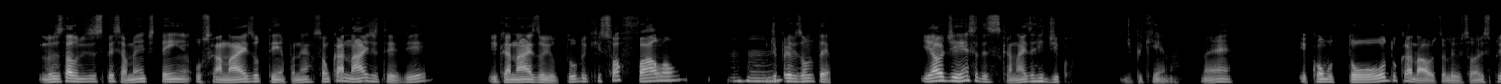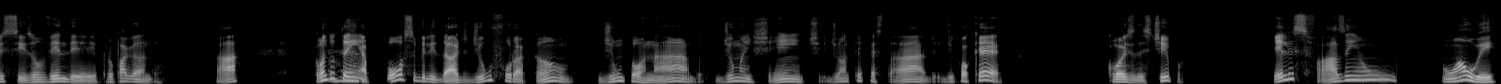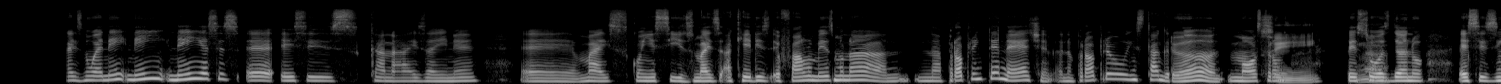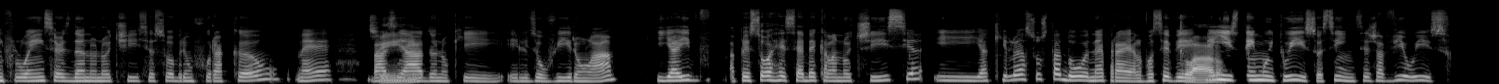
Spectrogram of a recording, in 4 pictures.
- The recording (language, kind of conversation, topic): Portuguese, podcast, O que faz um conteúdo ser confiável hoje?
- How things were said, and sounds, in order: unintelligible speech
